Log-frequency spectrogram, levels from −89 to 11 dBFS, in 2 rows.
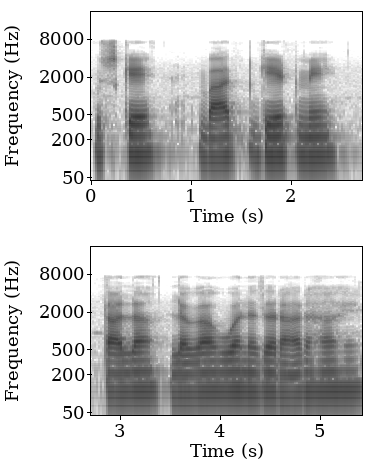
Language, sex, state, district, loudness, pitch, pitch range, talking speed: Hindi, male, Uttar Pradesh, Lucknow, -19 LUFS, 115 Hz, 110-115 Hz, 120 wpm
